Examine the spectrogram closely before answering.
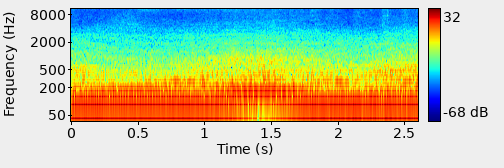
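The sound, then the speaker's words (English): A truck engine being overhauled across the street rumbles and revs steadily, a deep, continuous motor drone with a slight swell midway, moderately loud and unbroken for the whole stretch. “There's a truck across the street doing a little bit of overhaul.”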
